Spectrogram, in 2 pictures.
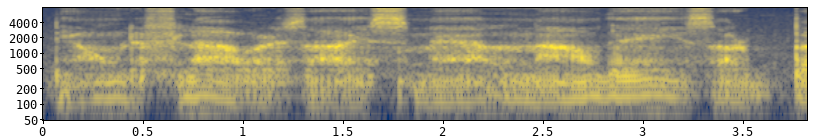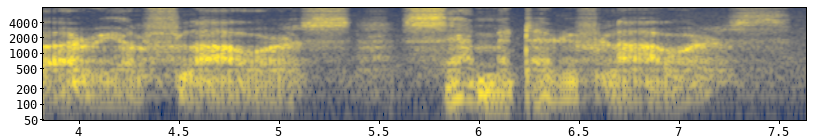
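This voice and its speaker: Creepy old vampire for asmr, sharp hissy gravelly whisper, super slow, polite but menacing. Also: male voice, rumbling low, heavily acted. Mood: wistful, eerie. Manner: slow, theatrical, lingering whisper with archaic politeness. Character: creepy old male vampire baron, courteous, eerie, menacing. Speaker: ASMR roleplay performer. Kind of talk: whispered ASMR horror roleplay.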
